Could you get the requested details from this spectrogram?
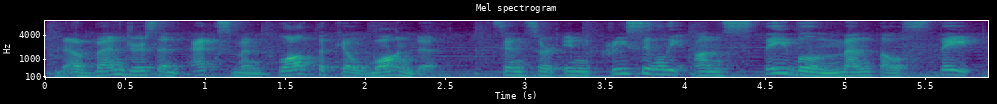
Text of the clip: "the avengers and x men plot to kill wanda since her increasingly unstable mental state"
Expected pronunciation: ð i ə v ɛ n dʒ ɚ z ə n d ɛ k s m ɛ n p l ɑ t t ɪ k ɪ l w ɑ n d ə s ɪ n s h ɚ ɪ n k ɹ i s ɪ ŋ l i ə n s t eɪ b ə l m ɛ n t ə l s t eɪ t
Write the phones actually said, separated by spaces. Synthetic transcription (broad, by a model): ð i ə v ɛ n dʒ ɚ s ə n d ɛ k s m ɛ n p l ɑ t t ɪ k ɪ l w ɑ n d ə s ɪ n s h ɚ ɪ n k ɹ i s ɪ ŋ l i ə n s t eɪ b ə l m ɛ n t ə l s t eɪ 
